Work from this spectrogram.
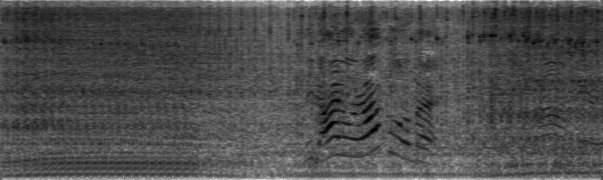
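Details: Cummins diesel burnout truck idling lumpy and uneven, one cylinder dropping out; temps roughly similar.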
